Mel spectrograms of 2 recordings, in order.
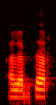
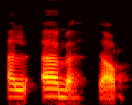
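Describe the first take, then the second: First: The b has no echoing bounce. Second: The b has a light echoing bounce. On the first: The speaker calls it wrong. "we are not giving the proper qalqala" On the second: The speaker calls it right. "it's going to be a light, khafif pronunciation"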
